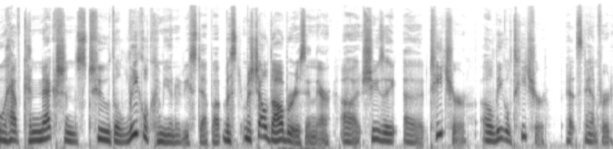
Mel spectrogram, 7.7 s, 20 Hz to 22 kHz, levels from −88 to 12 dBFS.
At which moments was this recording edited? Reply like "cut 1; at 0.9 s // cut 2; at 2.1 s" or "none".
cut 1; at 4.2 s // cut 2; at 5.9 s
